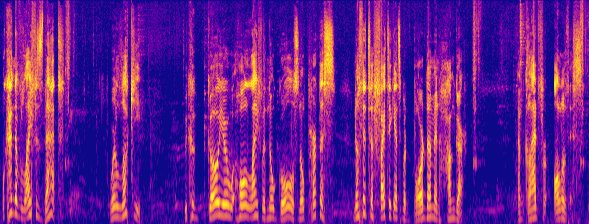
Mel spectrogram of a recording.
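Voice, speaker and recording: A man's voice: on the high side, normal speed, a bit bright. A man voicing a brash, cocky young male Viking warrior in a fantasy game. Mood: swaggering. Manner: swaggering, bold.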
